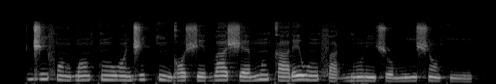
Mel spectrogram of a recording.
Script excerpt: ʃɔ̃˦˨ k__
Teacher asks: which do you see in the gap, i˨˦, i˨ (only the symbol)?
i˨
